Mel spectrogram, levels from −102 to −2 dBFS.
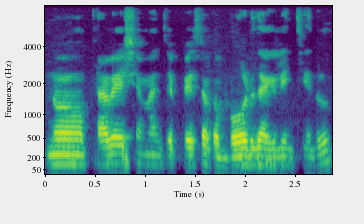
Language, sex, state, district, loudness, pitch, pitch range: Telugu, male, Telangana, Karimnagar, -16 LUFS, 120 Hz, 115-130 Hz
